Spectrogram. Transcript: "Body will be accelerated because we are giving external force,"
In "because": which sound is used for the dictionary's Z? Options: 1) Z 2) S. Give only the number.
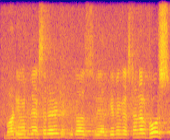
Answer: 1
